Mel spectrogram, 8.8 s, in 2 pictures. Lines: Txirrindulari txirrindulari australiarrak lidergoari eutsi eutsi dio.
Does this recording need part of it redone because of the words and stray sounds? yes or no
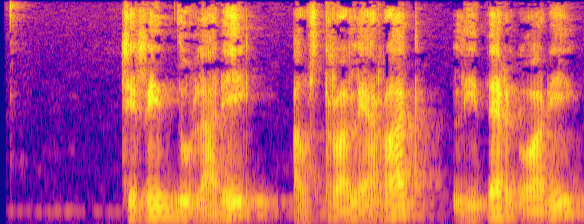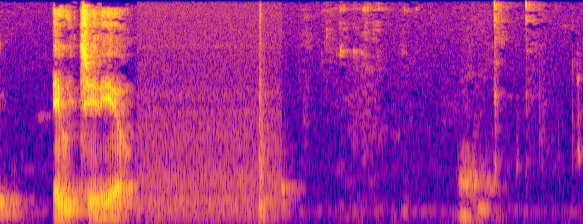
yes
